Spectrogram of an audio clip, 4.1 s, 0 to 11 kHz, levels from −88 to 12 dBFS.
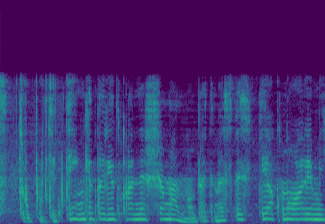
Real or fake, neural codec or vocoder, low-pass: fake; codec, 16 kHz, 16 kbps, FreqCodec, larger model; 7.2 kHz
